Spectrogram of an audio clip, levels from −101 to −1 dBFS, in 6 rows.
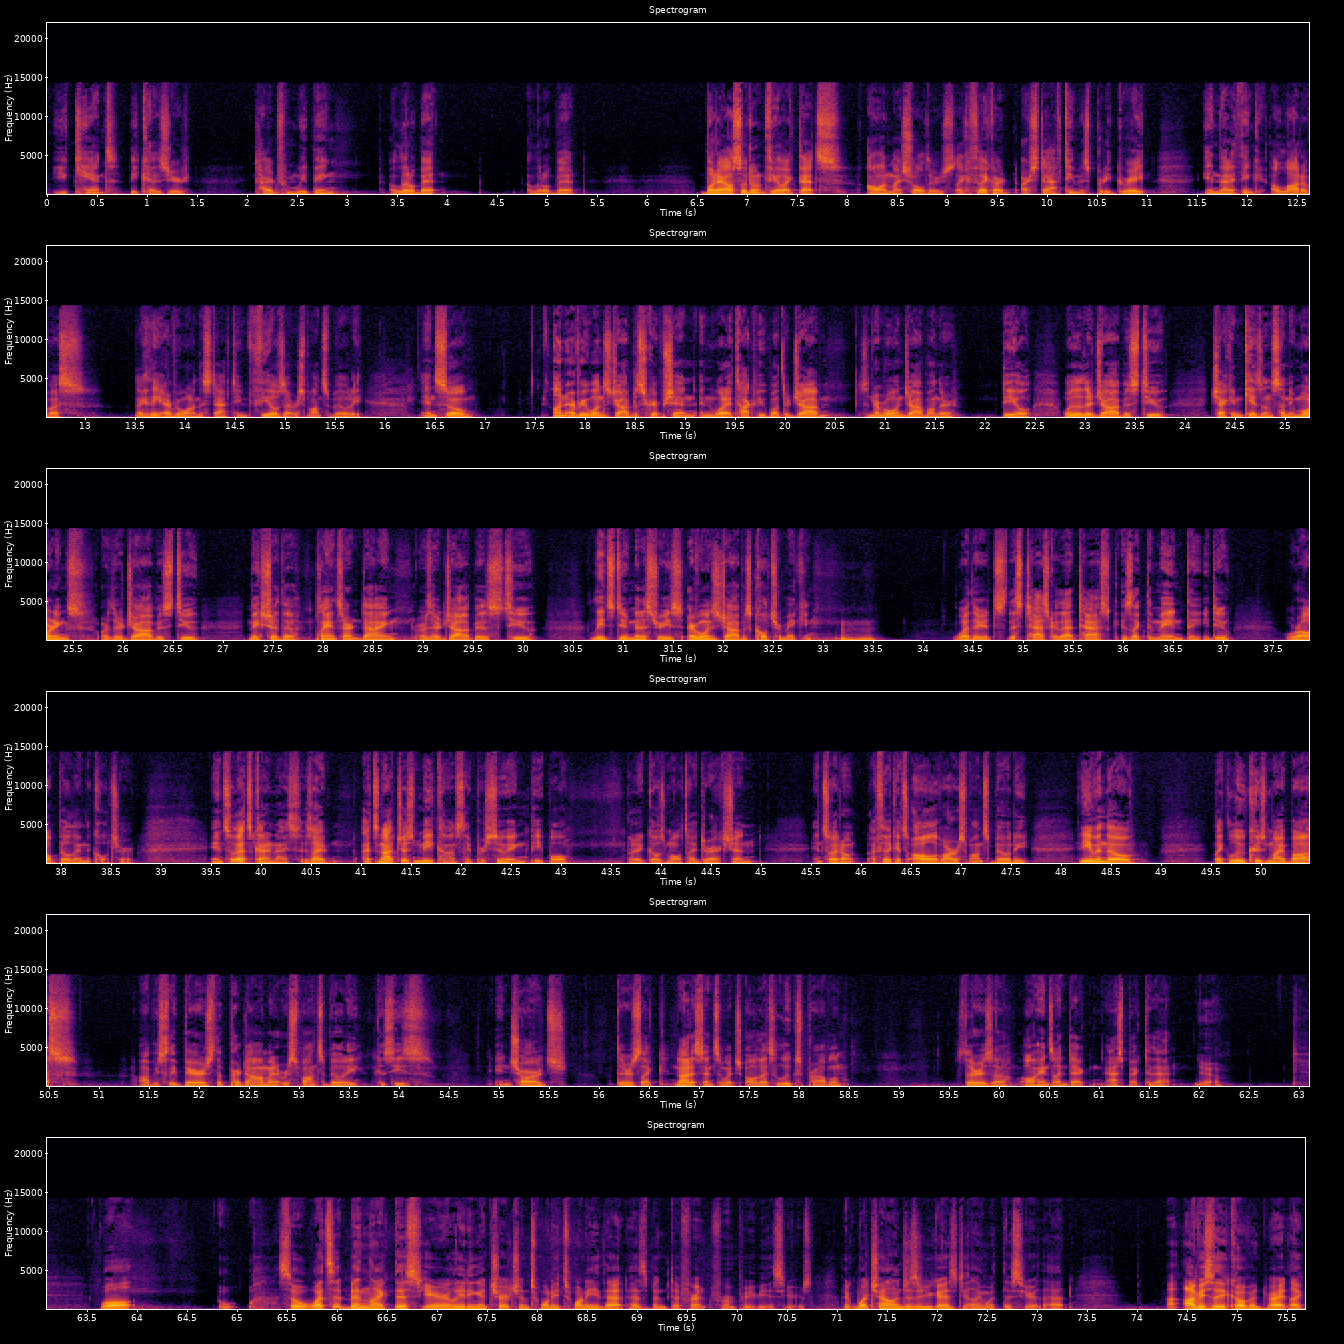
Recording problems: choppy; very; at 37 s; 12% of the speech affected

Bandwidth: 14.5 kHz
